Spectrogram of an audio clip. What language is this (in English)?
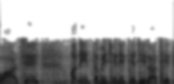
Gujarati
